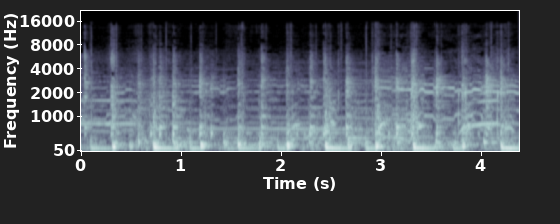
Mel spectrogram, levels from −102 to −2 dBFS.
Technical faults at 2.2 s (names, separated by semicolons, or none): periodic USB or driver dropouts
